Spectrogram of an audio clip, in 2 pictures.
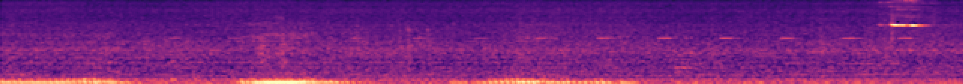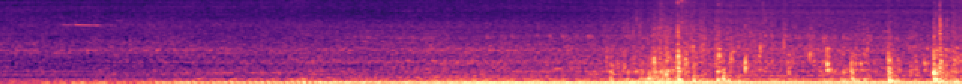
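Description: Dump truck diesel engine running, swelling in a few short revs as it backs up, then rising to a louder steady run as the bed tips. Near the end, rocks and dirt clatter as the load slides out. A faint regular beeping sounds through the first half.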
